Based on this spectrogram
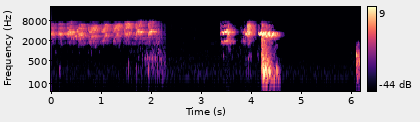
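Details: Lovebirds working in their house to throw out everything inside; two seconds of dense shrill chattering fade to silence, then three separate sharp squawky calls follow, the last sweeping down into a rasp, and a brief click closes.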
